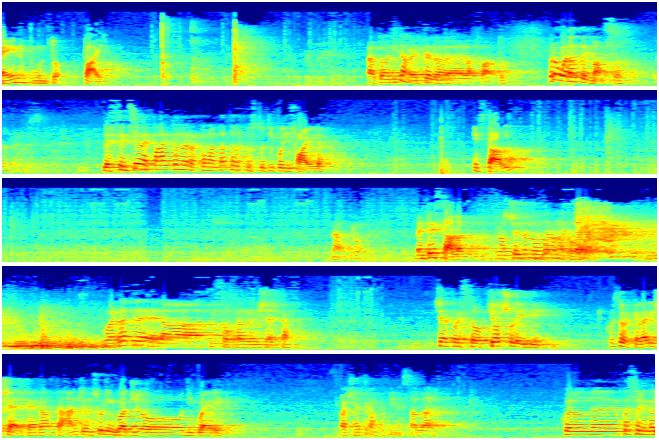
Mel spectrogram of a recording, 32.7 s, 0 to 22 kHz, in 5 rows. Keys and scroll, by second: 0.0-1.4 typing, 1.6 Return.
